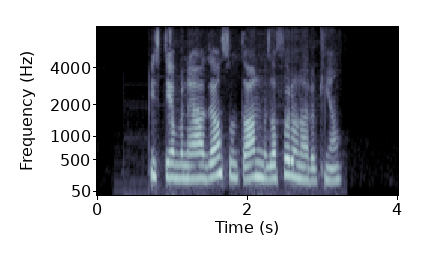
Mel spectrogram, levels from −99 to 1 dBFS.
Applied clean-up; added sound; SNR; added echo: neural separator model SepFormer DNS4.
